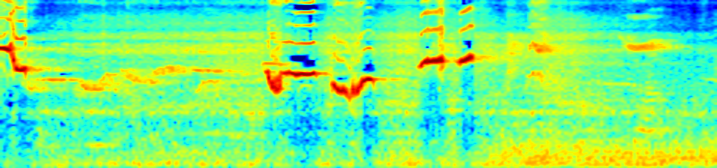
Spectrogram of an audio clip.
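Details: Oriental magpie-robin (kacer) singing to stir other kacer: a drawn-out falling whistle, a quiet gap, then a few short bright downward-sliding notes and a last high whistle near the end.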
